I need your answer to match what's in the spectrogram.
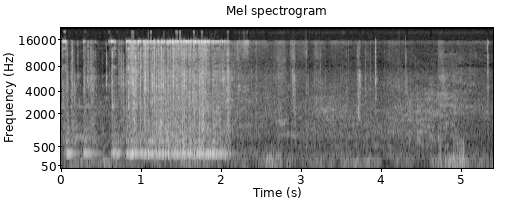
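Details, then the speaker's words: Laotie Ti30 scooter rear hub motor: a rough buzzing hum for about two seconds, then it cuts out. On throttle it jerks erratically with no torque, which did not happen before. Cause unknown. "So it's acting erratic and jerking and making that sound with the throttle pull. And that's the issue I'm having."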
